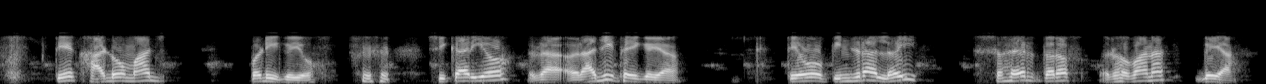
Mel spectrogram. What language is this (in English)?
Gujarati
